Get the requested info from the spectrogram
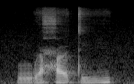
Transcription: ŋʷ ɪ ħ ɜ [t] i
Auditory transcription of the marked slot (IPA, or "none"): t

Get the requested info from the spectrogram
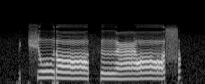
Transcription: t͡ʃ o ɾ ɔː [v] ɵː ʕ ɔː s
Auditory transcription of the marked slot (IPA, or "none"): θ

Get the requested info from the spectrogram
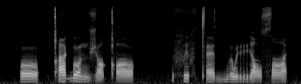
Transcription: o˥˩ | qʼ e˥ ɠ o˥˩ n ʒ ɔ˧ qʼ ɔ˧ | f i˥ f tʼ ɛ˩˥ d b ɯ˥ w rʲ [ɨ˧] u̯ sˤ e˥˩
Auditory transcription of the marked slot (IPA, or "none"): e˧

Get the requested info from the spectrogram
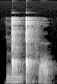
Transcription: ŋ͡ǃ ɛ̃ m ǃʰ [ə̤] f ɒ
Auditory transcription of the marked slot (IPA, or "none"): ə̤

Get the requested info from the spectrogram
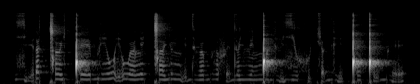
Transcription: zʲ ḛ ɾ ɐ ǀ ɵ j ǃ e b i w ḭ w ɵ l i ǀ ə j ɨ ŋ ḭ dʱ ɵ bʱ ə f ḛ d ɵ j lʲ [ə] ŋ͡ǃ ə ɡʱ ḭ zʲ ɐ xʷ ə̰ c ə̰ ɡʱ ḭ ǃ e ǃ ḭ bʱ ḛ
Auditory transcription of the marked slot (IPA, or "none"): ə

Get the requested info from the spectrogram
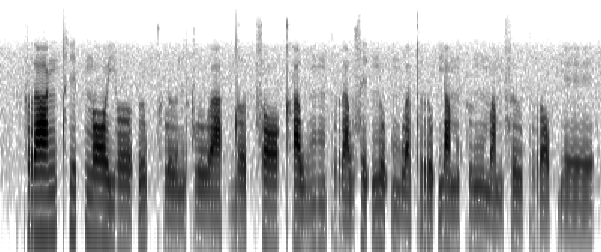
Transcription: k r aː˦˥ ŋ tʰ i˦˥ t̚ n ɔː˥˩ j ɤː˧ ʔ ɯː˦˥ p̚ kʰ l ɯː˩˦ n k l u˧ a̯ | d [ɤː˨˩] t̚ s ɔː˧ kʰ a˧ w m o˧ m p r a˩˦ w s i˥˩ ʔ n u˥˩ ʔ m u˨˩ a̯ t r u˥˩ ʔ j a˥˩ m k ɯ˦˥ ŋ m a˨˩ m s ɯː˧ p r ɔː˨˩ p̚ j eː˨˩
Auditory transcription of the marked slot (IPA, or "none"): ɤː˨˩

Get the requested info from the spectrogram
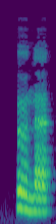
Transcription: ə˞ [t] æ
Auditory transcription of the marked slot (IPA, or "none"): n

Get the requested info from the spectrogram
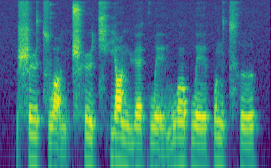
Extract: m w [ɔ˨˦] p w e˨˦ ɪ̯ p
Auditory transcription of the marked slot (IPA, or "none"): ɔ˦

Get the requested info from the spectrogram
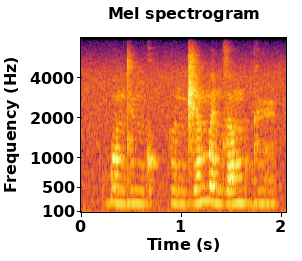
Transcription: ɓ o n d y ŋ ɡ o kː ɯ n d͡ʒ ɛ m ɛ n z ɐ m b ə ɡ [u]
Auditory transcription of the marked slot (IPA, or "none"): y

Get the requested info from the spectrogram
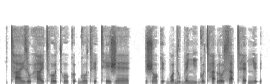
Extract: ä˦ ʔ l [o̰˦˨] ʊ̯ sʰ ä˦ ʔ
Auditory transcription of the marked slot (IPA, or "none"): o̰˦˨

